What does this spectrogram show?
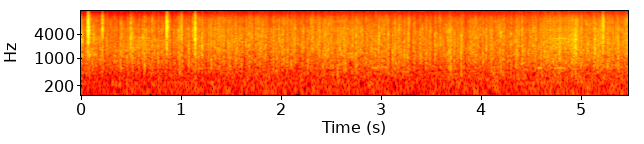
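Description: Steady rain on the fabric of a tent, a dense even patter, with a few sharp clicks in the first second or so.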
